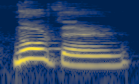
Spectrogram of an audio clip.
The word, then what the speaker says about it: Northern: بالانجلش شمال يعني نورت نورت نورت التي اتش بتتنطق حرف الث طيب شمالي شمالي نورذرن نورذرن نورذرن التي اتش في كلمه شمالي بتتنطق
